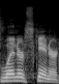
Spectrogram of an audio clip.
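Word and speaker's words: Lynyrd Skynyrd: up at the top we have Leonard skinnard pronounced Leonard skinnard here's another this is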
